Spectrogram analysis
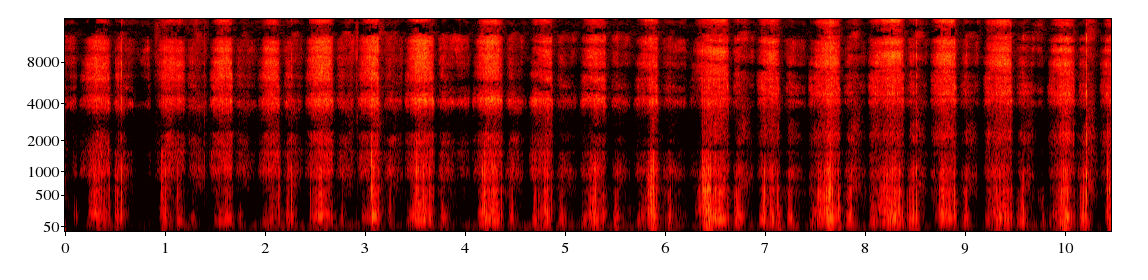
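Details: Two-month-old Olde English Bulldogge Spaghetti, a female with an exotic blue merle tri coat, snores in her sleep. Low grunting, groaning breaths come just under twice a second, some with a faint growly rattle, in a steady rhythm.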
